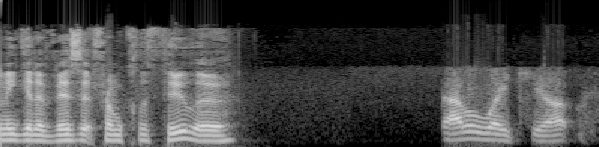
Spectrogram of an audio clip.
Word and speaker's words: Cthulhu: can be pronounced a number of ways pootaroo kulu kulu or but most people pronounce it Sulu okay thanks for doing up but but Lovecraft himself said you should pronounce it like ku - ku hard on that yeah that's right who the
